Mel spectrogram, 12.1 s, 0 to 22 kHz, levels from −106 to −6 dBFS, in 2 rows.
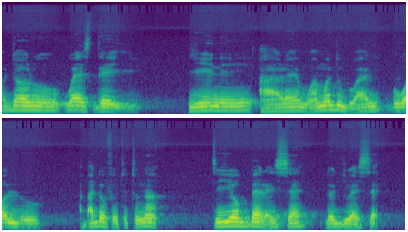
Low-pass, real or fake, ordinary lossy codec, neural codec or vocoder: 19.8 kHz; real; none; none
